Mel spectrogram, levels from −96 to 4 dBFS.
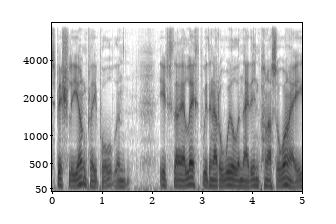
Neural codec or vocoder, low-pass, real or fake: autoencoder, 22.05 kHz, a latent of 192 numbers a frame, VITS, trained on many speakers; 7.2 kHz; fake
